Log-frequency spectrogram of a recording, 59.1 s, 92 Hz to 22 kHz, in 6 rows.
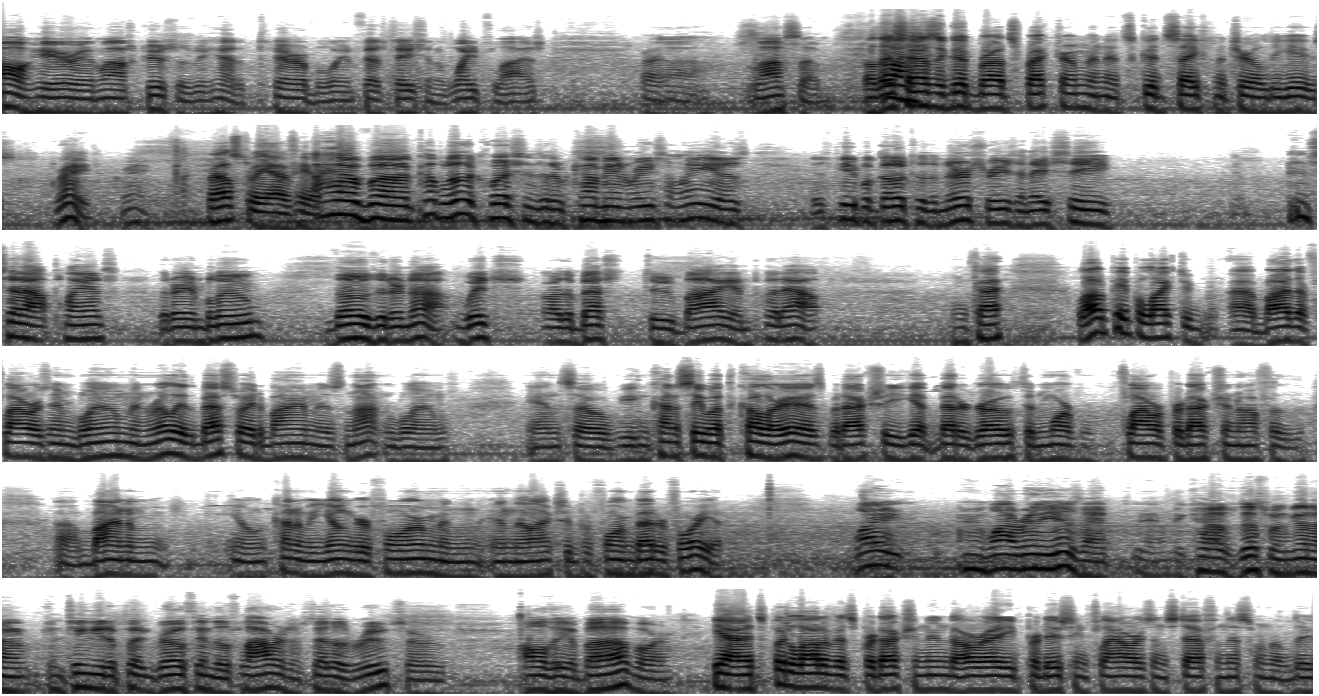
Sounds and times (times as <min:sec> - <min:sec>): Speech: 0:00.0 - 0:04.1, 0:04.8 - 0:18.2, 0:19.5 - 0:25.9, 0:26.8 - 0:44.9, 0:45.8 - 0:59.1.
